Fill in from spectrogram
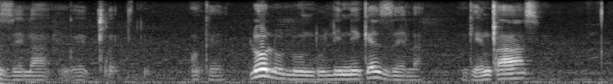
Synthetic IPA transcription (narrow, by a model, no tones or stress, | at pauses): zɛlaŋʱɛǁ | okʰe | loluluntʼulinik̬ʼɛzɛla | ŋɡʱɛǀaːsɔ̥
